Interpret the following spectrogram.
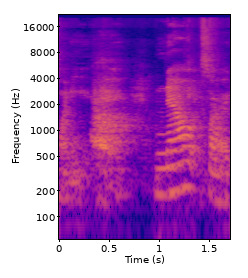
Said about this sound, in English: that's my dog in the background if you're hearing that.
